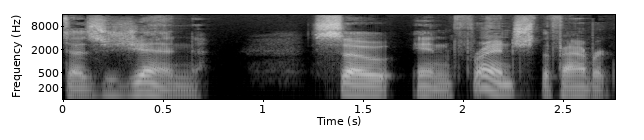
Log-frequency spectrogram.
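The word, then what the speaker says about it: Gênes: In French the city of Genoa is pronounced as Xen.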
